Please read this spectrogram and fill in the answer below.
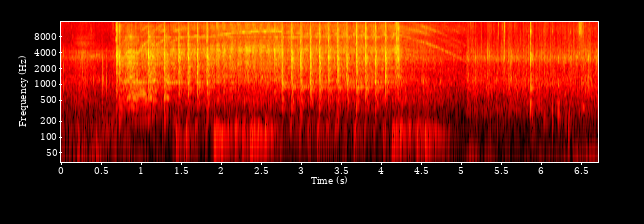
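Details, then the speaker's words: Subaru BRZ with UEL header, dead after hard driving, cranked after battery reconnect: starter turns steadily about three turns a second, never fires; owners unsure if no fuel or no spark, has air. "that is literally getting no fuel or it's not getting it's not it's not getting spark or fuel that's one of the two"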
